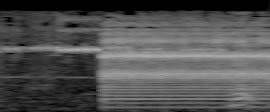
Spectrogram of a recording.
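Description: A foghorn sound effect: one loud, low, buzzy blast held at a steady pitch for just under a second, then cut off abruptly. A faint high whine comes just before it.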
